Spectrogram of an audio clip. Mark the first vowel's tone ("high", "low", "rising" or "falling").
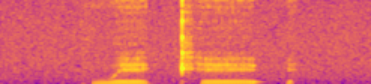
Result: low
